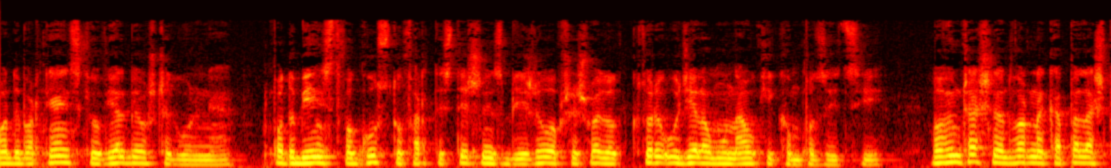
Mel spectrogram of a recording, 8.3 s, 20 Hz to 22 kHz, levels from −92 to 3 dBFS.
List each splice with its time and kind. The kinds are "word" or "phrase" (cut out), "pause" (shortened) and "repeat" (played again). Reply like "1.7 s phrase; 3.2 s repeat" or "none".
4.7 s phrase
